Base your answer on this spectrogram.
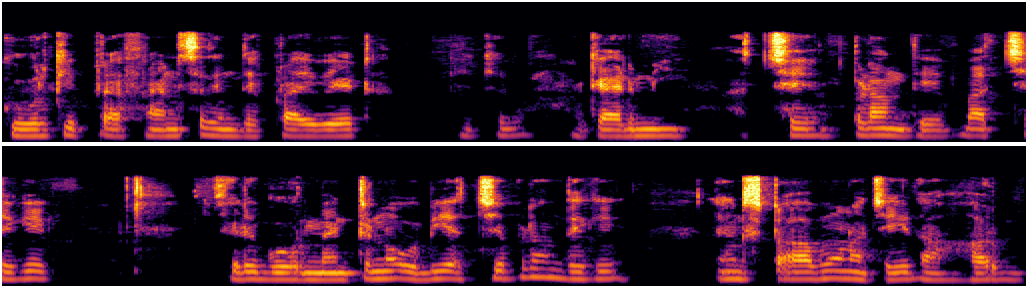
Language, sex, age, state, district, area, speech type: Dogri, male, 30-45, Jammu and Kashmir, Udhampur, rural, spontaneous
